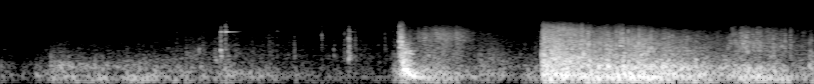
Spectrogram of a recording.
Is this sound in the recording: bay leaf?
no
